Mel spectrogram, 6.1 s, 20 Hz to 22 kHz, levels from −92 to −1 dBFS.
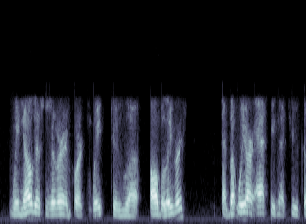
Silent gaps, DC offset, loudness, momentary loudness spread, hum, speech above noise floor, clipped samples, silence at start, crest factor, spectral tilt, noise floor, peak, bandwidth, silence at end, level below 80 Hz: none; under 0.1%; -18 LUFS; 13 LU; none; 50 dB; under 0.1%; 0.2 s; 18 dB; -9.5 dB/octave; -68 dBFS; 0 dBFS; 3.8 kHz; 0 s; -76 dBFS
